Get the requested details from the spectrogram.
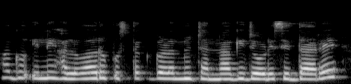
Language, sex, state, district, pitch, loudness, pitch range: Kannada, female, Karnataka, Bidar, 265 Hz, -14 LUFS, 255-280 Hz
